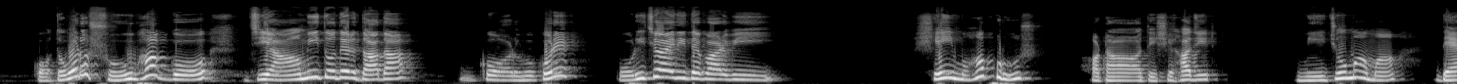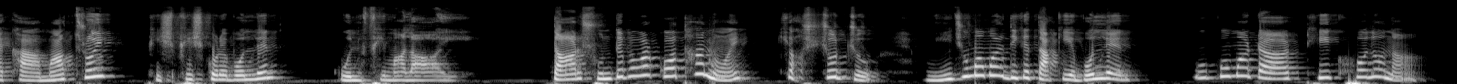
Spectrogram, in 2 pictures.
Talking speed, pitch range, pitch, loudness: 85 wpm, 195-305 Hz, 235 Hz, -13 LUFS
